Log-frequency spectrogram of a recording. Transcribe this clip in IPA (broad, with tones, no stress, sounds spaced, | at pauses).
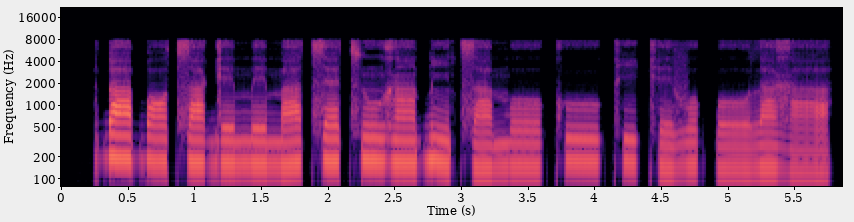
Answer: ɗ a˦ ɓ ɔ˨ t͡s a˨ ɡ e˨ m e˨ m a˨˦ t͡s ɛ˦ t͡s ũ˦ ɣ ã˦ ɓ ĩ˦˨ t͡s a˨ m oː˨ kʰ uː˦ kʰ i˦ kʰ e˨ v o˦ k͡p oː˨ l a˦ ɣ a˨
